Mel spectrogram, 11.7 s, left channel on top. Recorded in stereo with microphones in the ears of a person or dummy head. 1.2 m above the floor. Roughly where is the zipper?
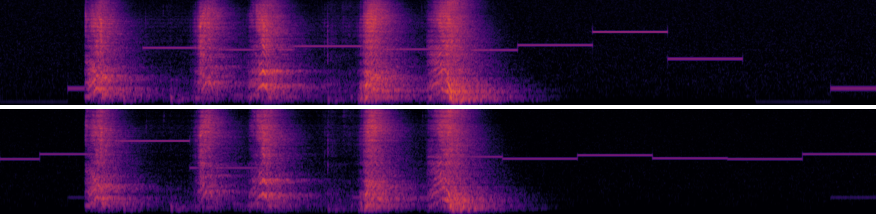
Centre.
